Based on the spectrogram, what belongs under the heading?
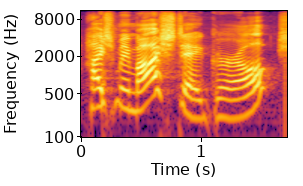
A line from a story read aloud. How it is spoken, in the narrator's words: said happily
